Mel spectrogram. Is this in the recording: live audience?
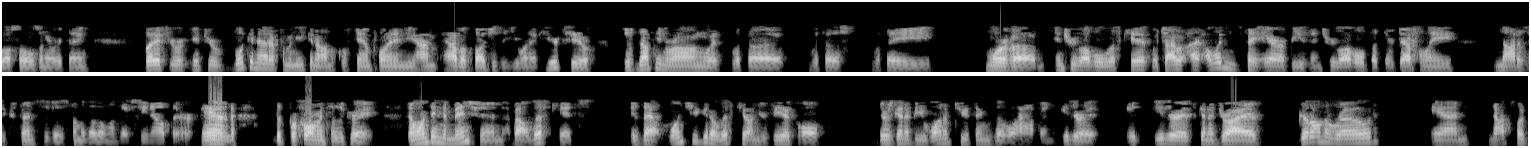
no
